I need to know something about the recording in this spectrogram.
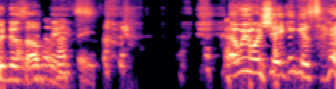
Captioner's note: both laughs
